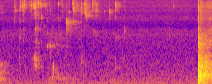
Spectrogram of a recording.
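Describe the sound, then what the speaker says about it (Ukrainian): Soy sauce is poured into a kitchen bowl, with faint scattered drips and ticks at first, then a sudden louder, close splash of liquid at the end. "Вливаємо соус у миску"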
